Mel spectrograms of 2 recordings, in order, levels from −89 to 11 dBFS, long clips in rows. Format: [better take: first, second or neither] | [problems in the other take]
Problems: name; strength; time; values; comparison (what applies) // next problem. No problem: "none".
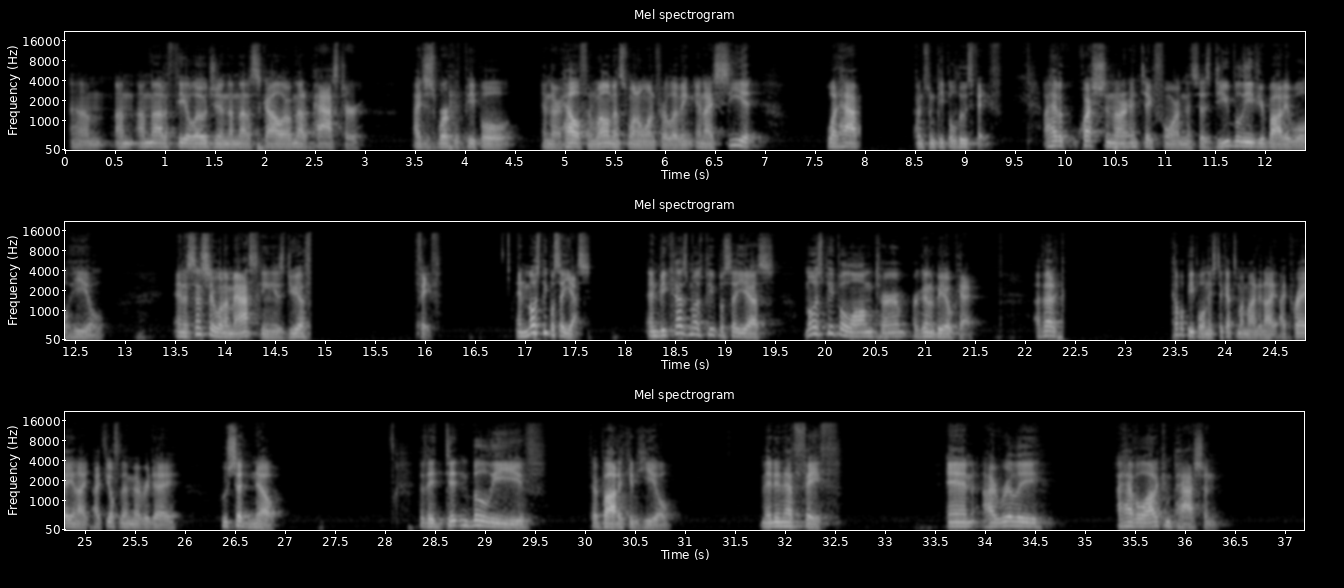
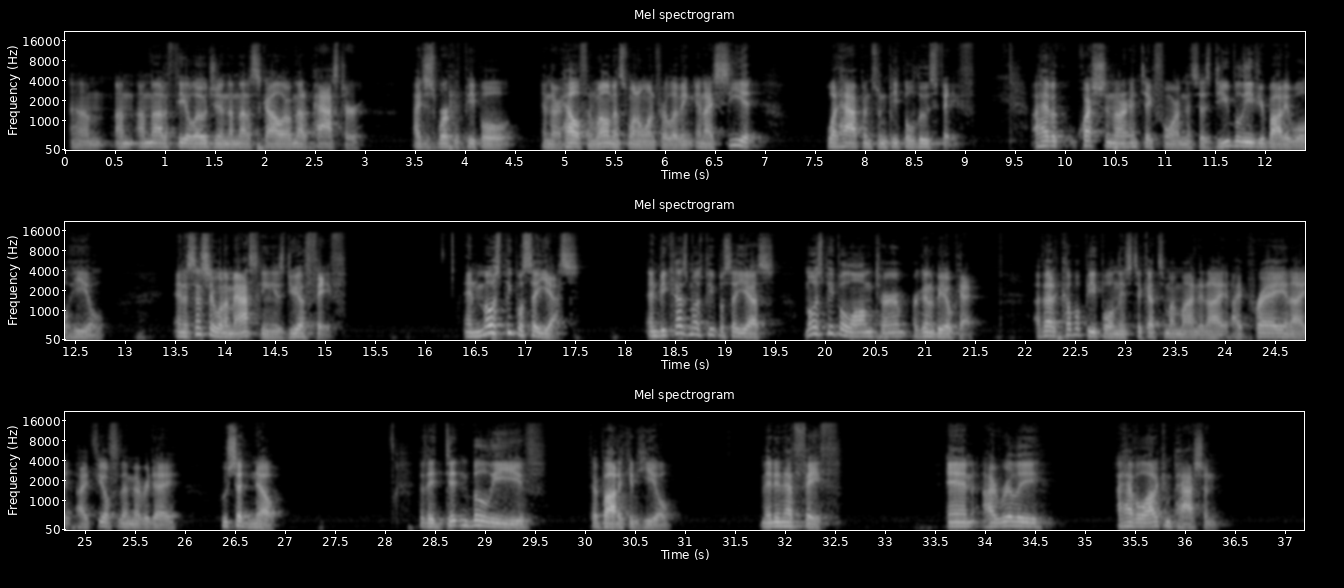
second | audio freezing; at 8 s for 0.5 s, at 15 s for 1 s and at 22 s for 1 s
